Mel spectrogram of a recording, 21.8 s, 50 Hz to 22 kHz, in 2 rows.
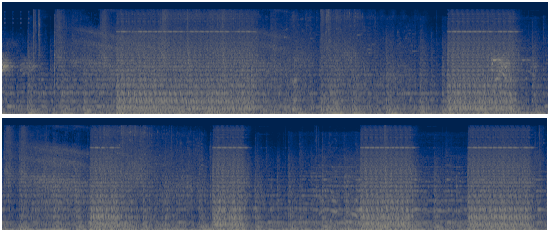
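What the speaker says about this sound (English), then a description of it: "They've okayed the request for supporting fire." Supporting gunfire barrage in Metal Gear Solid: Peace Walker during a boss fight against the MBTK-70 tank: dense, continuous bursts of gunfire and booms pound steadily and loudly, layered over a sustained game score.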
